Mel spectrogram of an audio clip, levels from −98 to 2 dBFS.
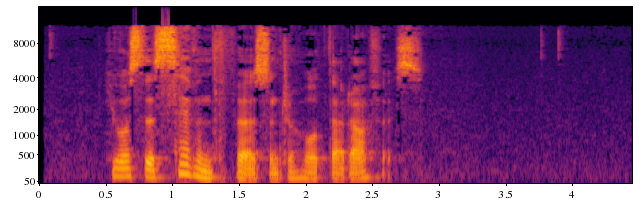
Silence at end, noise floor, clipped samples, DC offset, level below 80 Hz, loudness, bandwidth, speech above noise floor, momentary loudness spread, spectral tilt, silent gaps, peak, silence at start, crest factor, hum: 1.6 s; -58 dBFS; under 0.1%; under 0.1%; -44 dBFS; -15 LUFS; 16 kHz; 41 dB; 14 LU; -2.5 dB/octave; none; 0 dBFS; 0.55 s; 20 dB; none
